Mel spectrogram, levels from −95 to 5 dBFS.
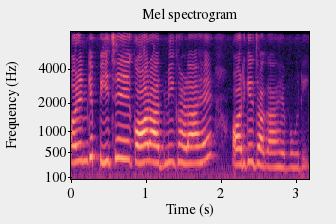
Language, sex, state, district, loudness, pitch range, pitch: Hindi, female, Chandigarh, Chandigarh, -15 LUFS, 295-345 Hz, 330 Hz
